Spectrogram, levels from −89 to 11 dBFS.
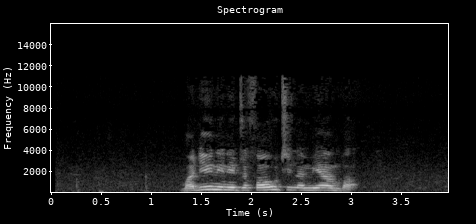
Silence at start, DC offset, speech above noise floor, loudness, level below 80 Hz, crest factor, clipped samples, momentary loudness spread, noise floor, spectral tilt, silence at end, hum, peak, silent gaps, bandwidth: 1.3 s; under 0.1%; 42 dB; -20 LUFS; -70 dBFS; 16 dB; under 0.1%; 12 LU; -61 dBFS; -5.5 dB/octave; 0.9 s; none; -6 dBFS; none; 11.5 kHz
